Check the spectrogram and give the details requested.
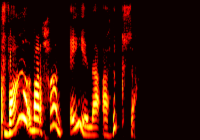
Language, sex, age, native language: Icelandic, female, 30-39, Serbo-Croatian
